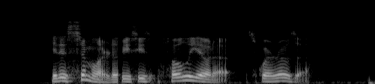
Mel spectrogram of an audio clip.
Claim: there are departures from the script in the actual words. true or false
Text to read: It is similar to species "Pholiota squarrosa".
false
